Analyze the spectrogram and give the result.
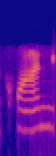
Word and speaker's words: Ikhwan: It's spelled IKHWAN in America. The Quan means brotherhood. So they're calling themselves in a Quan group now. it almost sounds like Kwanzaa or, you know, something.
